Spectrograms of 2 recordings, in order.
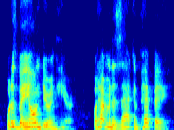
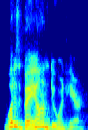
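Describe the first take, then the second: First: Stunned fan reaction; surprised. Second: Said in the usual way. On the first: Real, not acted. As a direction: ask it like you can't believe he's here. Surprised by character's arrival.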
